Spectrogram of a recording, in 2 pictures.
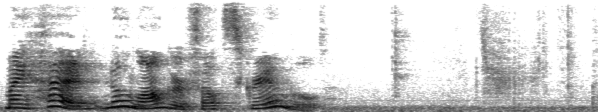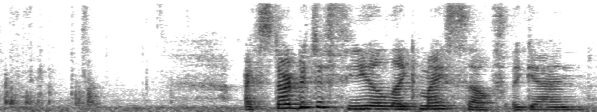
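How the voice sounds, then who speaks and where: Woman reading as an earnest storybook egg, very slow. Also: fairly high pitch, expressive, fairly bright tone, slight background noise. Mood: hopeful, resolved. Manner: slow, deliberate, dramatic storybook delivery. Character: earnest, weary male good egg narrating his tale.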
